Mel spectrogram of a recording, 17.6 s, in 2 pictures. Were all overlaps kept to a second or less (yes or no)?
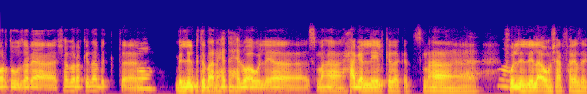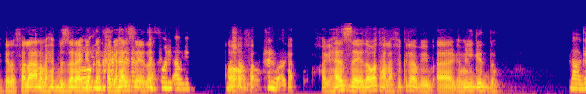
no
